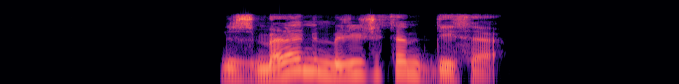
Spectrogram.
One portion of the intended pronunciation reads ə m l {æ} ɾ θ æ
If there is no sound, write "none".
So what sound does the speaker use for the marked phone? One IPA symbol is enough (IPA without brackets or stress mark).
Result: i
